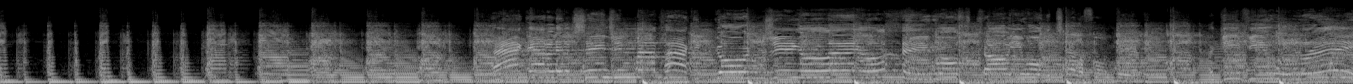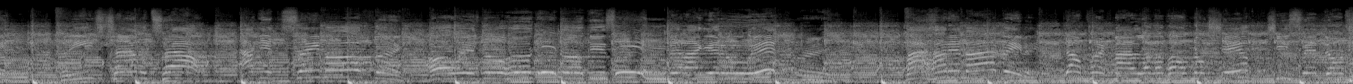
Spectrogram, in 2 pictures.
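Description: A loud southern rock song with distorted electric guitars and a steady driving drum beat, playing continuously at full volume after a brief opening strum.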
